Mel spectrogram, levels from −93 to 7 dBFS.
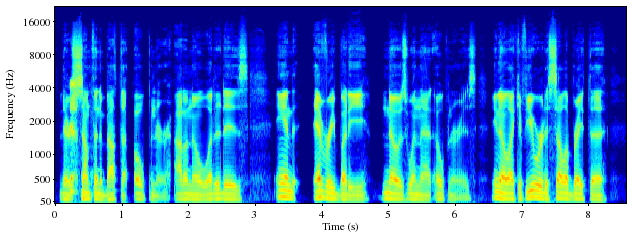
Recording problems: none

